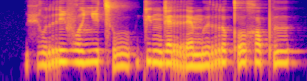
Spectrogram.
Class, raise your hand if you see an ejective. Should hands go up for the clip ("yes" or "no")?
yes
